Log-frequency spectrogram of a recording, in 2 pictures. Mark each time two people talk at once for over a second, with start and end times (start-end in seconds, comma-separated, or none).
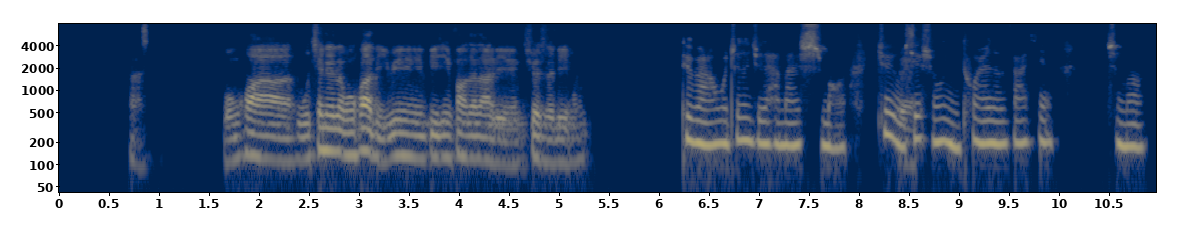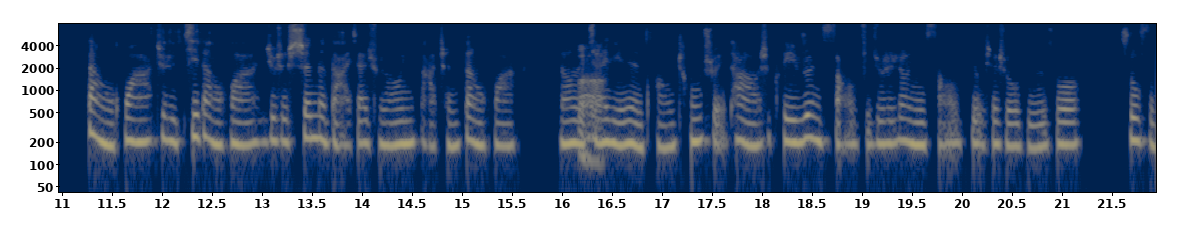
none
